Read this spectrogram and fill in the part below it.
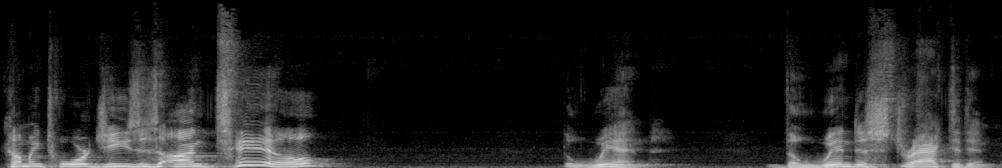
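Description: A man, preaching a sermon in a large church sanctuary and swinging between loud emphasis and low, quiet drops. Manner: emphatic preaching, rising and dropping dramatically. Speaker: pastor. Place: large church sanctuary with rows of empty chairs.

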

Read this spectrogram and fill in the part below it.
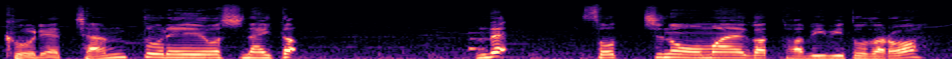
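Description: ゲームで、男性声優が演じる明るく気さくな若い護衛。くだけた少年っぽい口調で話す。. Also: male voice, sits high, lively intonation, normal speed, faint music behind. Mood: friendly. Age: young adult. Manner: casual, breezy, boyish slang. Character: upbeat, friendly young man, transport guard. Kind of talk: Japanese anime game voice acting.

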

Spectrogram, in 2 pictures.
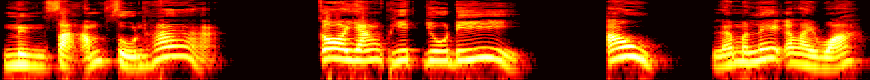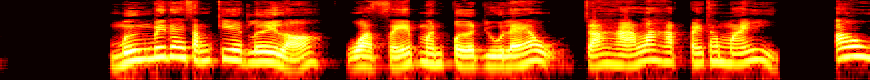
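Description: A man's voice: sits high, lively intonation, moderate pace, fairly bright tone. Man in casual cartoon banter. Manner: colloquial, coarse buddy-style banter. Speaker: cartoon creator voicing puzzle skits. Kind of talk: scripted cartoon dialogue in casual slangy speech.

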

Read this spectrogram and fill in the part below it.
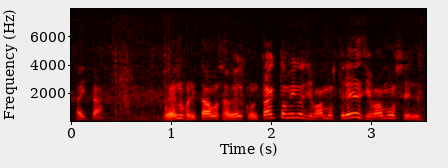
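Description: Upbeat high-voiced Mexican car vlogger. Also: male voice, very fast. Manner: lively, salesy, slangy diminutives. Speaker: used-car market vlogger. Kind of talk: walk-around car showcase. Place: outdoor car market. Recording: outdoor street noise.

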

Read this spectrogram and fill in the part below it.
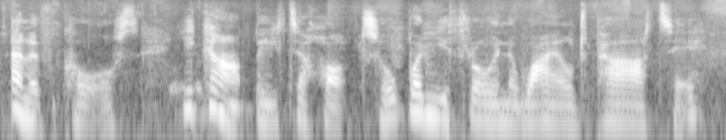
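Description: A woman's voice: low voice, moderate pace, a bit bright, slight background noise. A woman giving playful, punning scripted narration for a documentary, recorded as a studio voice-over. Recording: music bed under the voice.

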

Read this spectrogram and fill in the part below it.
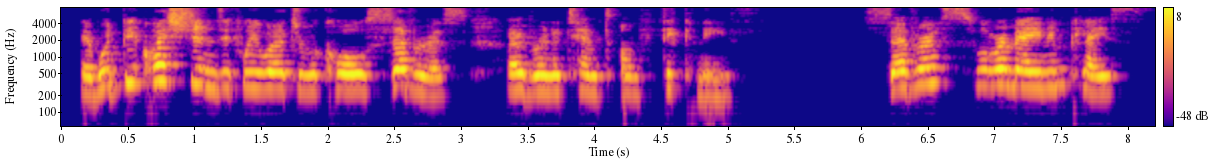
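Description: A woman voicing a cold, menacing male dark lord who speaks slowly and with threat, in an audiobook reading. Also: a little high, close to an everyday voice.

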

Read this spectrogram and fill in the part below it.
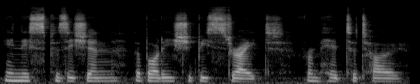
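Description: Woman doing guided relaxation, low calm voice, very flat and steady, lots of pauses. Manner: calm, soothing, slow, deliberate pauses. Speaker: yoga nidra instructor. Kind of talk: guided meditation, scripted narration.

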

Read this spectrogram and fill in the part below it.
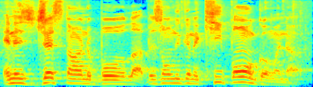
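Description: A man's voice: medium pitch, expressive, fairly quick, mellow, slight background noise. A man interviewing a guest, asking questions in an easygoing, slang-filled way.

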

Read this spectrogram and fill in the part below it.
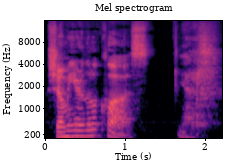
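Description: Gentle man leading a kids' sing-along. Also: a little high, lively intonation, a little slow. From Maine, US. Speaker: children's music teacher. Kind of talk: singing children's songs with sign language. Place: small room at home, indoors. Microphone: webcam at desk distance.

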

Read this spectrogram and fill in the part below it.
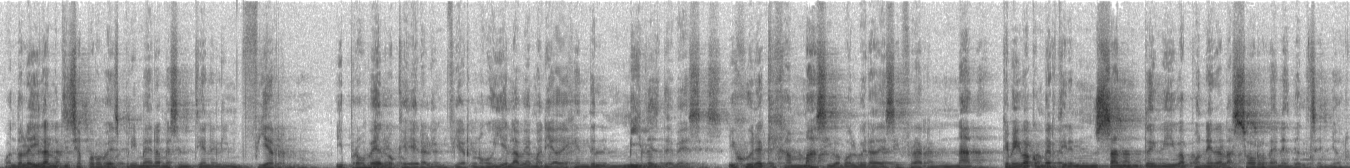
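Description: A man's voice: lowish voice, fairly even intonation, fairly quick, few pauses, fairly bright tone, reverberant, lightly acted. An actor playing a guilt-ridden priest narrating his past in an audio drama. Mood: haunted, brooding. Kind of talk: scripted first-person dramatic narration.

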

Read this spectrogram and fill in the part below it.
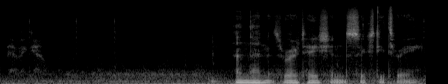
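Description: A man livestreaming a horror game in ASMR style, muttering to himself in a hushed, breathy voice with casual swearing. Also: a bass voice, flat delivery, unhurried, background noise. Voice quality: breathy, often whispered.

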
